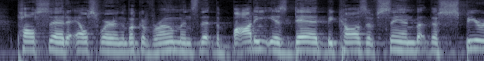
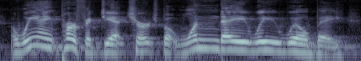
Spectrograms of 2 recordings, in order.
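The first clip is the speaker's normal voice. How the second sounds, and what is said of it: Southern accent. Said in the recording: “I brought that southern accent up here with me.”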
